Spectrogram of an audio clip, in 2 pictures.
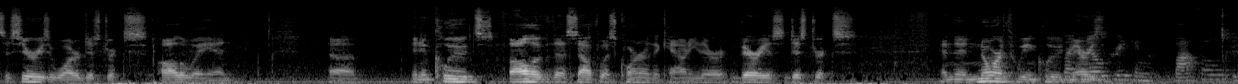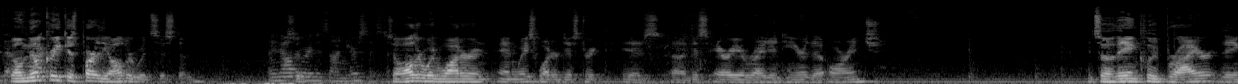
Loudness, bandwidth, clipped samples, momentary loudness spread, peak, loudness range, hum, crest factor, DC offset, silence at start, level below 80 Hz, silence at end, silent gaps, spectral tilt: -28 LUFS; 15.5 kHz; under 0.1%; 24 LU; -8 dBFS; 9 LU; none; 22 dB; under 0.1%; 0 s; -50 dBFS; 0 s; none; -5.5 dB/octave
